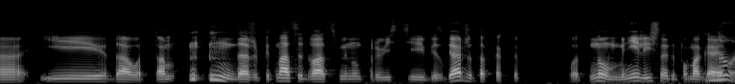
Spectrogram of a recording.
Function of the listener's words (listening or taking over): taking over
